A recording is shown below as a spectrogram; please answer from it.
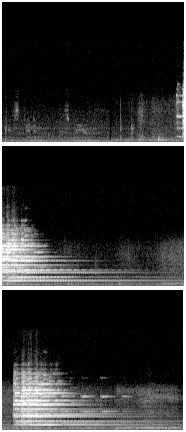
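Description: A bell rung twice, about four seconds apart, each clear ring dying away slowly over a couple of seconds. A few faint clicks come just before the first ring.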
